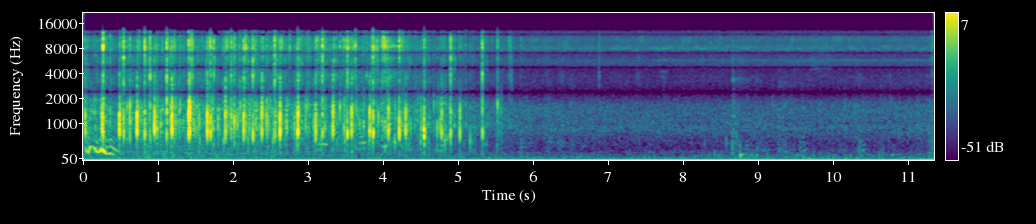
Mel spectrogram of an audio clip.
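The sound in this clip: Audience applause welcoming a guest speaker to a human genetics lecture: dense, steady clapping for about five seconds that then cuts away to near quiet.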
